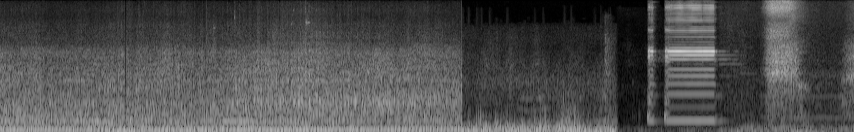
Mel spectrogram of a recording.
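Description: A Polish Twardy tank engine rumbles loud and steady at close range, then the sound shifts and thins out before a brief sharper burst near the end.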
